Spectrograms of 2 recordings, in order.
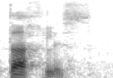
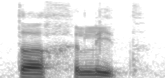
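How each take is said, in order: First: The word ends with an s sound. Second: The word ends with a t sound.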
